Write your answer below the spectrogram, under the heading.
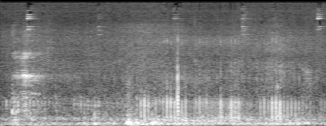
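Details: Brief indoor purring from Rum the cat: a soft, low pulsing rumble, with a few short louder low thumps in the middle and faint higher clicks.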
